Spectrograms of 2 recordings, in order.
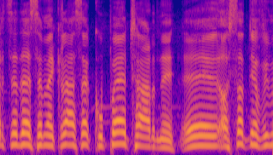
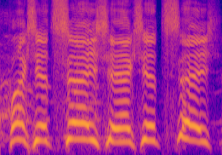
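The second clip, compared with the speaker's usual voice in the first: excited mock commentary; 5 semitones higher, slower than usual. Real, not acted. Host mocks shaking push-up guy.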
